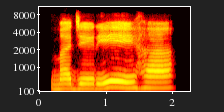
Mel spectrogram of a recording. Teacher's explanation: हम जो कैफियत पढ़ रहे हैं जबर और जेर के दरमियान की पढ़ रहे हैं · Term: इमाला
